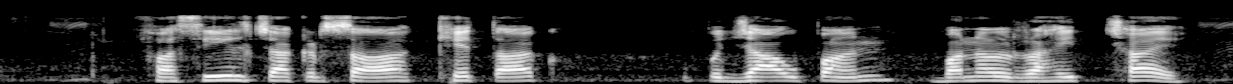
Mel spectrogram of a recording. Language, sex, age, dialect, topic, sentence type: Maithili, male, 18-24, Southern/Standard, agriculture, statement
